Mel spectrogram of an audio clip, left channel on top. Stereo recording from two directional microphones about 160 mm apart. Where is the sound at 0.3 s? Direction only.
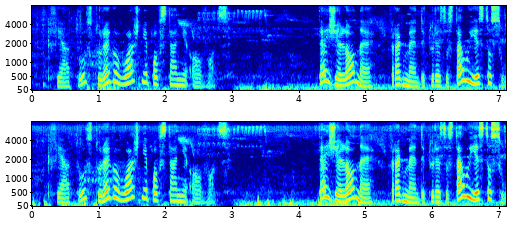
15° right (ahead or behind).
